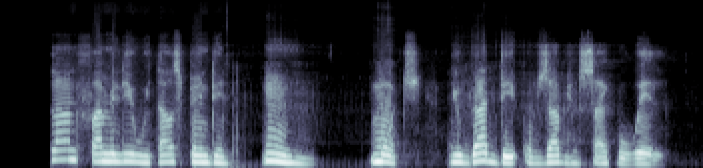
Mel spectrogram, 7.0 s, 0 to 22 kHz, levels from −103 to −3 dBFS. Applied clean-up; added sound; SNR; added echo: neural mask model DeepFilterNet 3.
